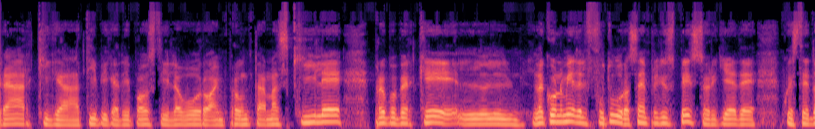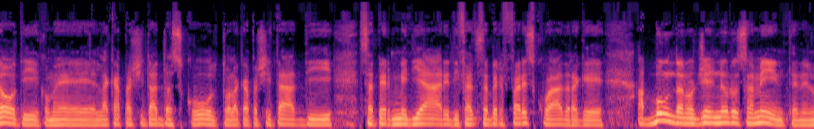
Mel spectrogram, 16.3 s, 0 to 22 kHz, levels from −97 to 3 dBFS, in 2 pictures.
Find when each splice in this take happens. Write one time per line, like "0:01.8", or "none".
none

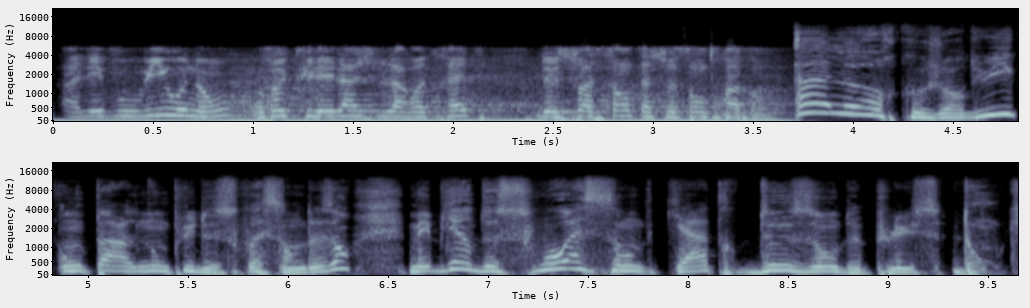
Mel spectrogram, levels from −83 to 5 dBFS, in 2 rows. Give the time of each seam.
0:04.8

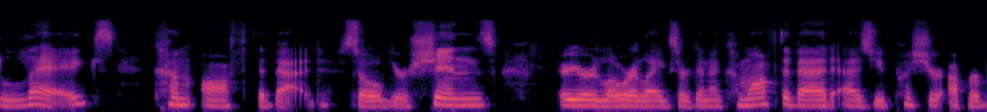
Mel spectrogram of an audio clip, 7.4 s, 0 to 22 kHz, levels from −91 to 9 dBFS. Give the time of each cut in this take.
0:02.9

